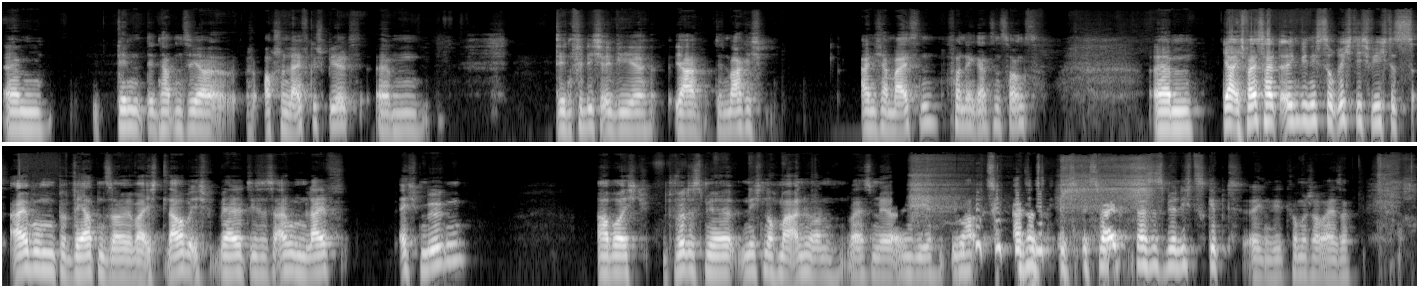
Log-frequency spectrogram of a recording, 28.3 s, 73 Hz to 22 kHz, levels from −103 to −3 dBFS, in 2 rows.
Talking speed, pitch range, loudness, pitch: 160 wpm, 125-165 Hz, -20 LUFS, 130 Hz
